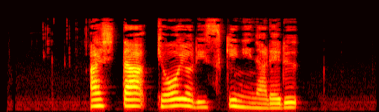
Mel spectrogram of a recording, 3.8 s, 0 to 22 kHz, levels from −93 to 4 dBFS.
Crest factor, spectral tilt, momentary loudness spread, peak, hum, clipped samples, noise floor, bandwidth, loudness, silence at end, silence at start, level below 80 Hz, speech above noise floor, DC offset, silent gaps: 22 dB; -3 dB/octave; 11 LU; -2 dBFS; none; under 0.1%; -69 dBFS; 11.5 kHz; -22 LUFS; 0.8 s; 0.9 s; -76 dBFS; 47 dB; under 0.1%; none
